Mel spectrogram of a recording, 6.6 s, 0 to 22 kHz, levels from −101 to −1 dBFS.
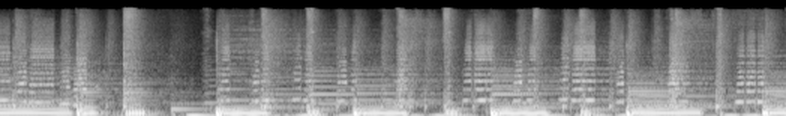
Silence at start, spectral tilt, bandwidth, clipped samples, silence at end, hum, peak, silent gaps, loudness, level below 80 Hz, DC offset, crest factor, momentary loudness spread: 0 s; -5.5 dB/octave; 17 kHz; under 0.1%; 0 s; none; -2 dBFS; none; -17 LUFS; -18 dBFS; under 0.1%; 12 dB; 7 LU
